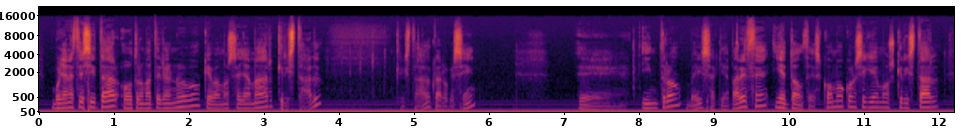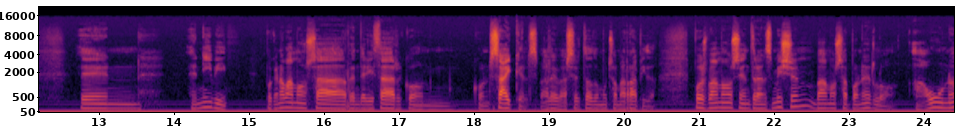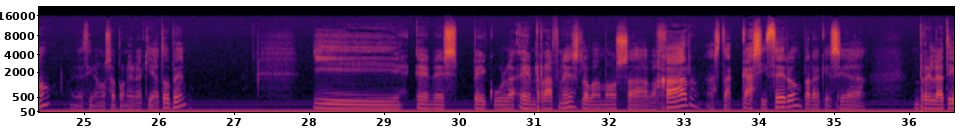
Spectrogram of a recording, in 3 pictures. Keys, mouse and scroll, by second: 1.4 click, 2.4 click, 9.5-10.9 scroll down 6, 11.1-11.6 scroll down 2, 11.6-12.2 scroll down 1, 22.0 click, 31.8 click.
